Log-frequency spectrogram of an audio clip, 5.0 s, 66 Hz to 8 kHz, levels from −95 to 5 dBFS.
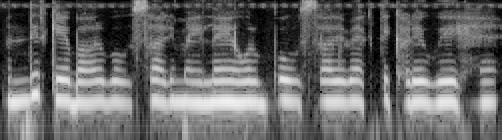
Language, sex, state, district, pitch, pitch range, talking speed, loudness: Hindi, female, Uttar Pradesh, Saharanpur, 245 Hz, 240-250 Hz, 155 wpm, -12 LUFS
